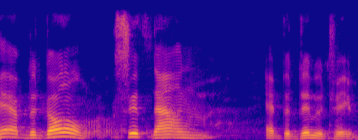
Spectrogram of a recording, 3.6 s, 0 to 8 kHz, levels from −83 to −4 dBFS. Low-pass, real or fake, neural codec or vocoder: 7.2 kHz; fake; autoencoder, 22.05 kHz, a latent of 192 numbers a frame, VITS, trained on one speaker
